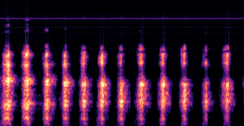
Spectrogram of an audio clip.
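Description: A man laughing, a fast run of short 'ha' pulses that slowly die away.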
